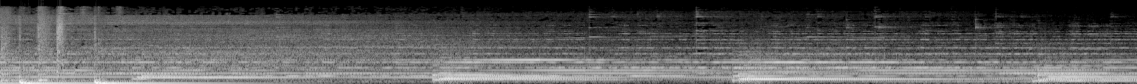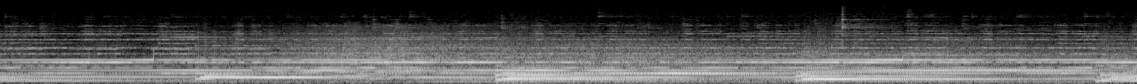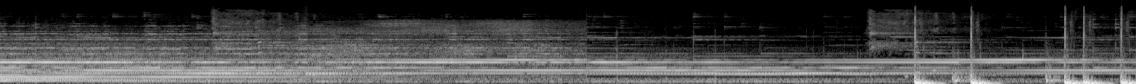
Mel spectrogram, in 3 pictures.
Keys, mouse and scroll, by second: 1.7 middle click, 2.1 ctrl+z, 2.7-3.7 drag, 3.7 middle drag, 3.9 alt+z, 4.2-5.4 shift+middle drag, 5.4-8.7 drag, 8.7-9.9 middle drag, 9.9 alt+z, 10.2-11.4 middle drag, 11.4-13.1 drag, 13.1-14.3 middle drag, 14.3 click, 14.5-15.1 scroll down 5, 14.7 shift+middle click, 15.1-15.6 middle drag, 15.6 scroll up 1, 15.8-16.2 middle drag, 16.2 ctrl+s, 16.4 click, 16.6-17.5 shift+middle drag, 17.5-18.3 scroll up 6, 17.7 shift+middle click, 18.3 ctrl+s, 18.5 scroll down 1, 18.7-20.0 middle drag, 19.3 click, 20.0 ctrl+s, 21.1-22.7 drag, 22.7 scroll down 5, 22.9-23.3 middle drag, 23.3 ctrl+s, 23.4 click, 23.7 middle click, 23.8 scroll up 4, 24.3 click, 24.6 Tab, 24.8 scroll up 4, 25.1-26.2 shift+middle drag, 26.2 click, 26.7 click, 27.7 alt+shift+click, 28.1 middle click, 28.5 shift+d, 29.4 middle click, 29.7 f, 30.0 scroll down 3, 31.1 3, 31.2 click, 31.8 l, 32.6 alt+middle click, 32.9 alt+middle click, 33.1 alt+z, 33.5 shift+middle click, 33.8 s.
